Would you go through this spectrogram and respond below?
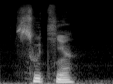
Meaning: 1. support (physical) 2. support (psychological/emotional) 3. ellipsis of soutien-gorge
- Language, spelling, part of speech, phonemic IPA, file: French, soutien, noun, /su.tjɛ̃/, Fr-soutien.ogg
